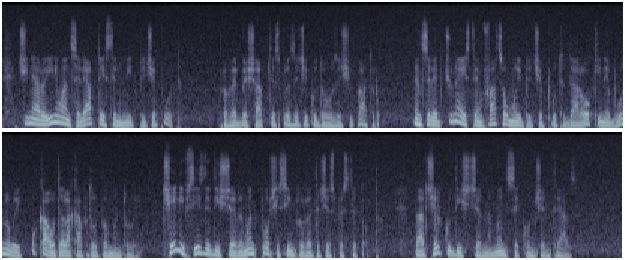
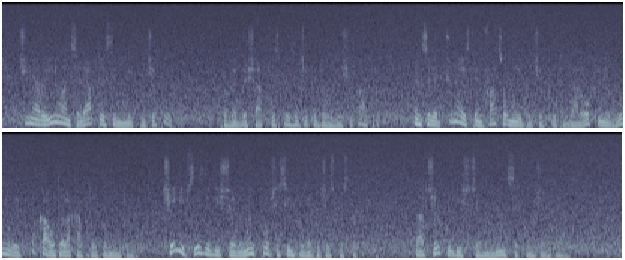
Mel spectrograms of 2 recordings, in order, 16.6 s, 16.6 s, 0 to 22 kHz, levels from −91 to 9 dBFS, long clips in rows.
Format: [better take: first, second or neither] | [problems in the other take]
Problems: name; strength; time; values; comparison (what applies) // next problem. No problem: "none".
first | hiss; loud; throughout; 4 dB below the speech; faint in the first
